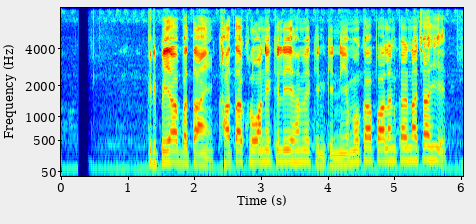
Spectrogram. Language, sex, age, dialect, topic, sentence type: Hindi, male, 25-30, Kanauji Braj Bhasha, banking, question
